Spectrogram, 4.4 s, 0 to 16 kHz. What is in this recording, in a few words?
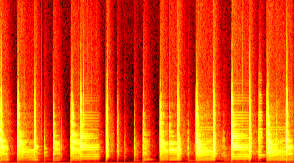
GTR LOP; E-Lab; X Static Goldmine 2; akai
